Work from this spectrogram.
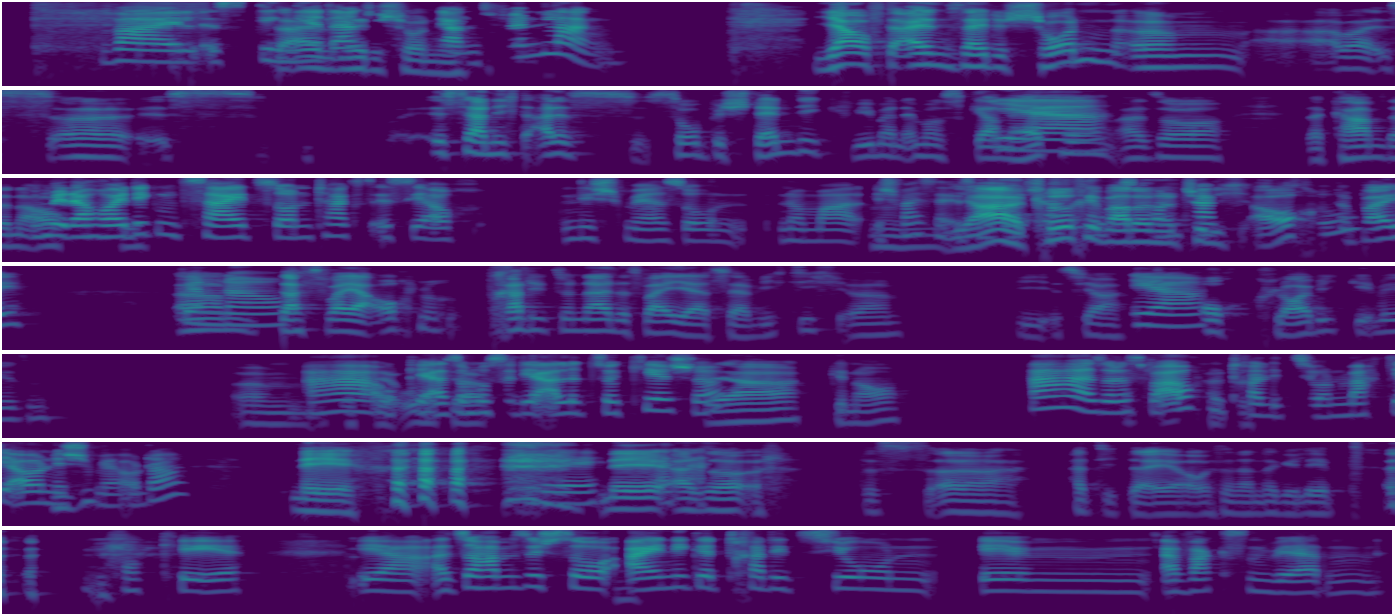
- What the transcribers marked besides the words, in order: other background noise; unintelligible speech; laugh; other noise; laugh; chuckle
- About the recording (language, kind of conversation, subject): German, podcast, Welche Tradition gibt es in deiner Familie, und wie läuft sie genau ab?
